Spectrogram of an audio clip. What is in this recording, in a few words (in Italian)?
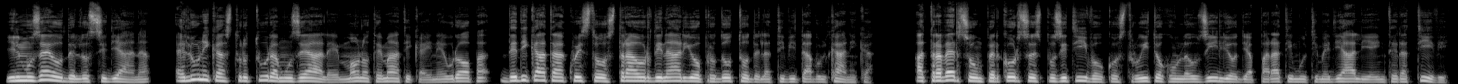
Audioguida, italian, male; audioguide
